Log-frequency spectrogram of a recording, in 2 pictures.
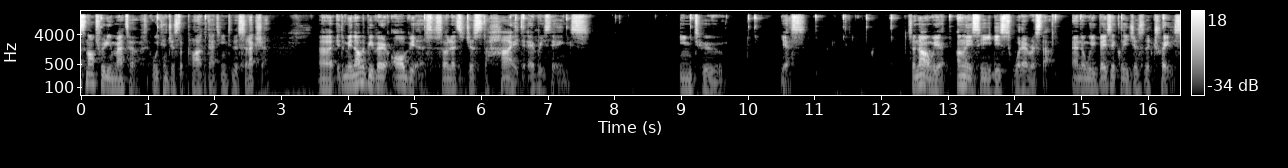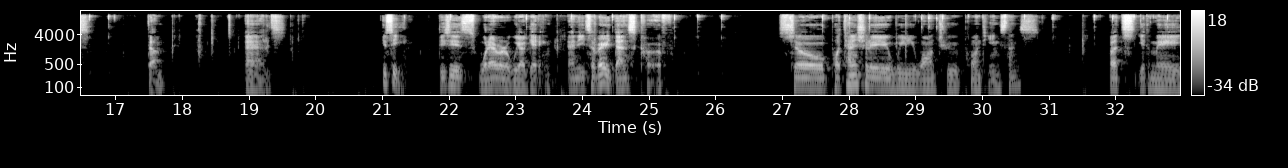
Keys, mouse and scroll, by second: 2.9-5.9 middle drag, 5.9 click, 6.7 shift+click, 10.2 click, 11.8-13.2 drag, 13.2-15.7 middle drag, 15.7-16.3 drag, 19.1 alt+q, 19.7 space, 21.8 space, 22.1-27.2 middle drag, 27.2-28.3 drag, 29.4-30.9 drag, 30.9-32.9 middle drag.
